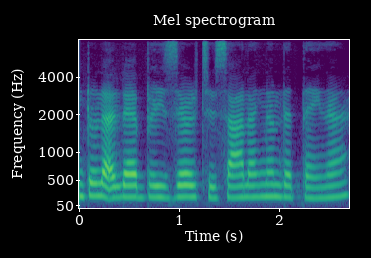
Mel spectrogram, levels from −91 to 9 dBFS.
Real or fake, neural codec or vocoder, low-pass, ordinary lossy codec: fake; codec, 16 kHz, 0.5 kbps, FunCodec, trained on LibriTTS, 25 frames a second; none; none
